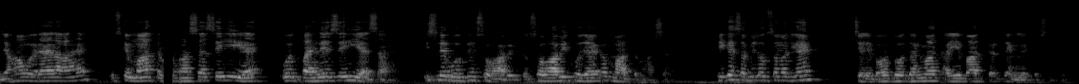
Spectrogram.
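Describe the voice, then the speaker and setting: A man's voice: on the high side, a bit bright. A man teaching an exam-prep lesson. He explains each question step by step and keeps asking the class questions. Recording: voice somewhat far from the mic.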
